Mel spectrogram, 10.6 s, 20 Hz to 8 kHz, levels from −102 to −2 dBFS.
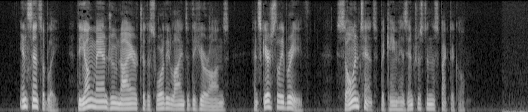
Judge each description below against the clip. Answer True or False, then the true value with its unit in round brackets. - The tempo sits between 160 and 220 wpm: False (135 wpm)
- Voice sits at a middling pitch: False (120 Hz)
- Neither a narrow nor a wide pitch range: False (6.1 semitones)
